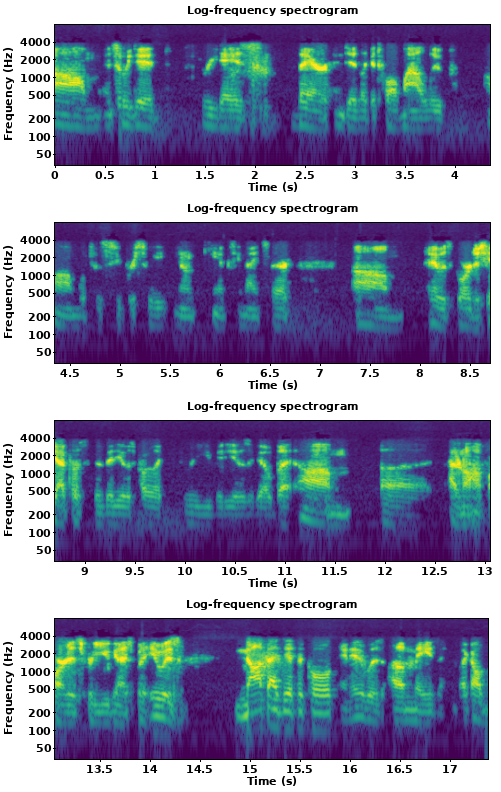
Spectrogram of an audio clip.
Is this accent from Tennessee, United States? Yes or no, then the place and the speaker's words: no; San Diego, California, United States; now in Colorado, United States; I was not. I'm actually a transplant from California. That's where I was born, is in San Diego. And then in 1994, my dad got a job. His company was transferring him.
